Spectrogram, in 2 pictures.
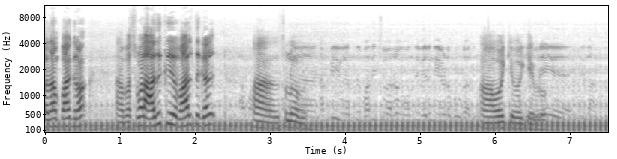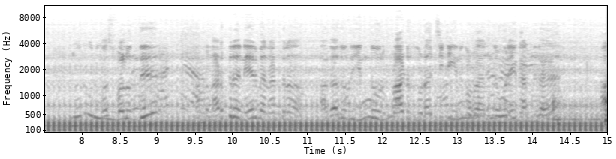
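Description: A small engine idling steadily with a quick, even pulse, under a few short bursts of men talking in the first seconds and about six seconds in.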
